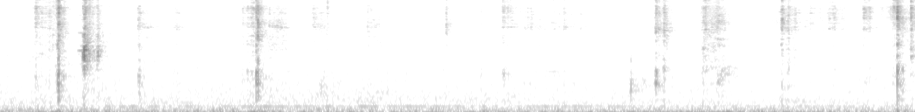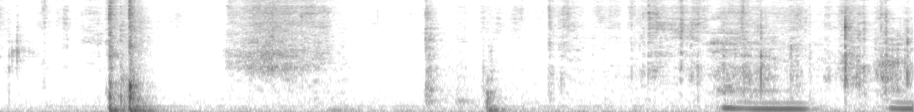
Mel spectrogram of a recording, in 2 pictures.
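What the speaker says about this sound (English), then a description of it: "Cut your petal shape out." Scissors snip through paper to cut out a petal shape for a folded-book vase with paper flowers: a run of short, close, crisp cuts and rustles, with a voice speaking over part of it.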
